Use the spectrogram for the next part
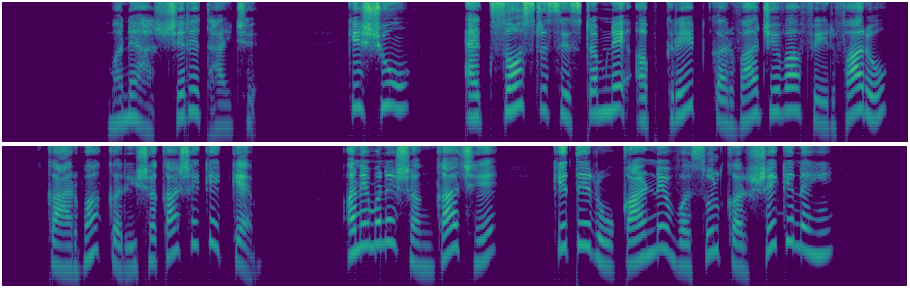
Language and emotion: Gujarati, fearful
